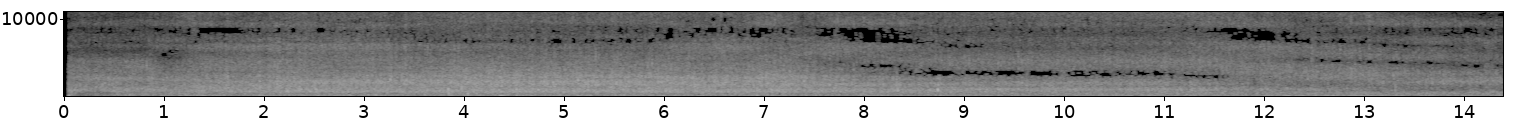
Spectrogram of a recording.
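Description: Shallow creek running over rocks: a steady rush of flowing water.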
